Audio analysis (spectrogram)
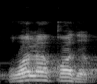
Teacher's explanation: قاف حروف مستعلیہ میں سے پر پڑھیں گے، دال میں قلقلہ ہوگا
